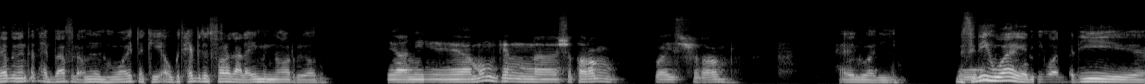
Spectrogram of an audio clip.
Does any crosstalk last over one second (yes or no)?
no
